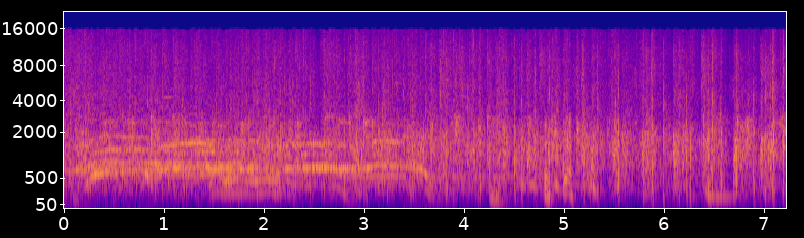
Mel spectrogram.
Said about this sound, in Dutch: Dames en heren, mag ik een hartelijk applaus voor niemand minder dan Sam Hagen.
